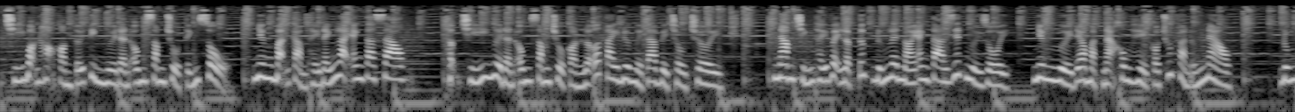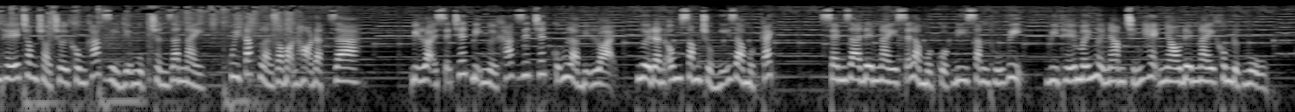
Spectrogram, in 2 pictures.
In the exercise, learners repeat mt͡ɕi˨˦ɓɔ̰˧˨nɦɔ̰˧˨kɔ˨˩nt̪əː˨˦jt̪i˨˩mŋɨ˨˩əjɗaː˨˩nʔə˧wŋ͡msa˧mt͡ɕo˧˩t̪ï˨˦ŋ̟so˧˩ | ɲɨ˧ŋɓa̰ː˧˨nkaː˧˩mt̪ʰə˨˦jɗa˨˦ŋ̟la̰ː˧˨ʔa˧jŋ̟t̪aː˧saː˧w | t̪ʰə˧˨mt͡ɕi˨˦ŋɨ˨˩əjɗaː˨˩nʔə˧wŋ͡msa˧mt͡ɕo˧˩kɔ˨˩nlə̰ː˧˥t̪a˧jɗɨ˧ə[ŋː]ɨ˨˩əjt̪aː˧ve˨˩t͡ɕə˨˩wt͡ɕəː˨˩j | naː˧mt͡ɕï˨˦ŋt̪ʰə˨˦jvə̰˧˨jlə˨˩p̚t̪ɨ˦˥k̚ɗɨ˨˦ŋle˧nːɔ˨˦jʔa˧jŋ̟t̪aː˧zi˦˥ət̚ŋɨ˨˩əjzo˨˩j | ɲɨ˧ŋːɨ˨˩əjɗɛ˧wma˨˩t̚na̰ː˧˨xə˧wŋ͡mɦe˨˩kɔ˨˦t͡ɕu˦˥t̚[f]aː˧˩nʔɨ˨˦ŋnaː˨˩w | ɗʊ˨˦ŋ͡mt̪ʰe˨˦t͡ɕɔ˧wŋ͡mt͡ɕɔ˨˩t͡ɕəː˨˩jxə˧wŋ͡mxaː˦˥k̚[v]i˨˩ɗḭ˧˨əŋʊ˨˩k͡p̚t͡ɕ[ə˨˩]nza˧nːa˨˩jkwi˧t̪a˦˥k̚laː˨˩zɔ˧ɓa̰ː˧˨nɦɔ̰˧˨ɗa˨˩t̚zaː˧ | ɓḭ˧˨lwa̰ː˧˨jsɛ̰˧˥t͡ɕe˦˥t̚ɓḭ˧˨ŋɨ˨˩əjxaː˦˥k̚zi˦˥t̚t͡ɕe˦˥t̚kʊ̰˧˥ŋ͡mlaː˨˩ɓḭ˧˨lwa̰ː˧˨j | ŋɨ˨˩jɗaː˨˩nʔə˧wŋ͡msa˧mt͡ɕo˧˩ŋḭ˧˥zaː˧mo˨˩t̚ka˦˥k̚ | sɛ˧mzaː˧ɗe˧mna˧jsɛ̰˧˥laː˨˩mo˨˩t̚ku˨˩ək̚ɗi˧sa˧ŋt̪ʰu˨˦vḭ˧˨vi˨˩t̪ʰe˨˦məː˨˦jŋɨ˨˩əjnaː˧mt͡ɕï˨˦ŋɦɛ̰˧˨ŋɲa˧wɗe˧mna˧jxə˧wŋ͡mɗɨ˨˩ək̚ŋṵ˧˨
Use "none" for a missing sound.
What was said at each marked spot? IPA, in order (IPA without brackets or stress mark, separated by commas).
ŋ, f, z, ə˨˩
